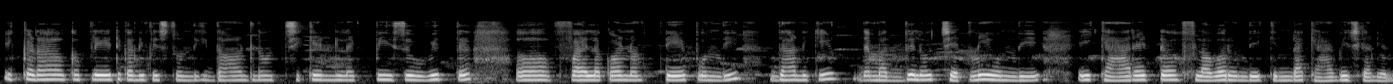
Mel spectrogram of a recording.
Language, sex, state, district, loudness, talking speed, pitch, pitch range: Telugu, female, Andhra Pradesh, Anantapur, -16 LUFS, 105 wpm, 205 Hz, 195-215 Hz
